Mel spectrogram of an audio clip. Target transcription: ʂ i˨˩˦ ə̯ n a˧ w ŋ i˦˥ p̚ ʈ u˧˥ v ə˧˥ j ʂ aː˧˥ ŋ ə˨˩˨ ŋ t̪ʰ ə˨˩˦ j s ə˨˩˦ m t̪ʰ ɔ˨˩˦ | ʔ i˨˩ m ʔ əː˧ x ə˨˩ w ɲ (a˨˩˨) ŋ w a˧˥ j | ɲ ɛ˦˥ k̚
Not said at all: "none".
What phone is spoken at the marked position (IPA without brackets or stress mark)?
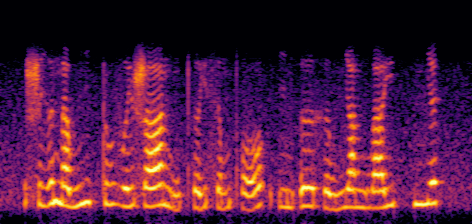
a˧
